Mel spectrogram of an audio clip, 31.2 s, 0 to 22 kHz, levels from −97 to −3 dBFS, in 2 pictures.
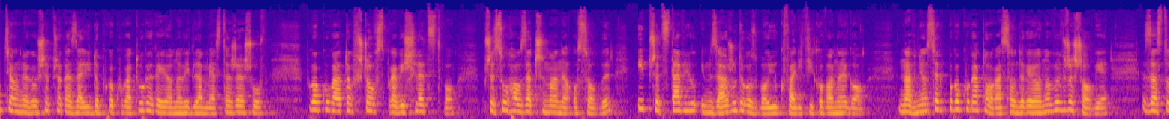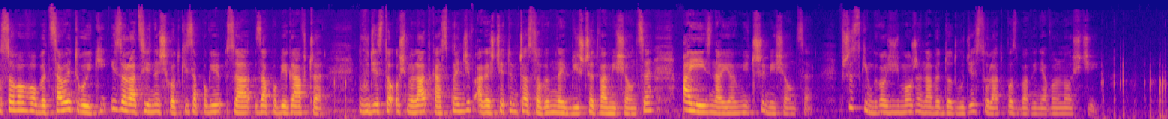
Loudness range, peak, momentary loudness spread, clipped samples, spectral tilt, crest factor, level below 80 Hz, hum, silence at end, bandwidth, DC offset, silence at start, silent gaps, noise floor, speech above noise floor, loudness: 8 LU; -8 dBFS; 12 LU; under 0.1%; -4.5 dB/octave; 20 dB; -60 dBFS; none; 0 s; 18.5 kHz; under 0.1%; 0 s; none; -52 dBFS; 25 dB; -27 LUFS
